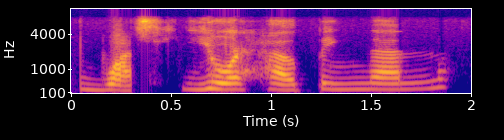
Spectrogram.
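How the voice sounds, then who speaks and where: A man voicing refined, theatrical female cartoon ponies with drawn-out delivery in a fan fiction reading. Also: extremely high pitch, level tone, dry recording, highs cut off, pitched above the performer's own voice, exaggerated voice. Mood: shocked.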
